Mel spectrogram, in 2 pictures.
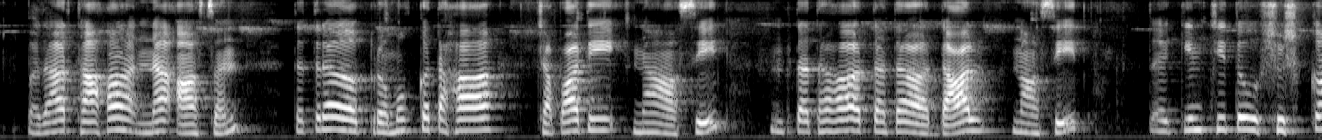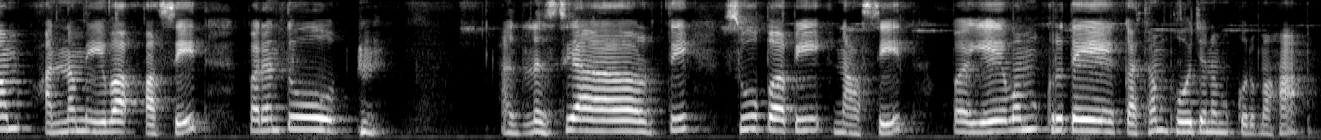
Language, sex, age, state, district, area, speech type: Sanskrit, female, 60+, Karnataka, Mysore, urban, spontaneous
